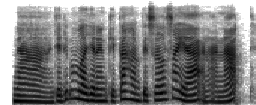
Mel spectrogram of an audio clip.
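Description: Against a quiet background comes a plain, everyday voice with ordinary pitch variation. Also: woman. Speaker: primary school English teacher. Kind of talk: tutorial.

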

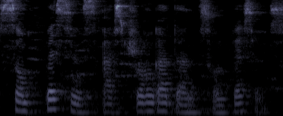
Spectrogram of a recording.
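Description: A woman with a Nigerian accent speaks slowly in a fairly low, somewhat breathy voice with fairly even intonation. Light background noise is present. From Nigeria, Ebonyi State. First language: Igbo. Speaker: spiritual teacher and healer; spiritual teacher. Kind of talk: spiritual teaching video. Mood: earnest, explanatory. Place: home room. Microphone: webcam.

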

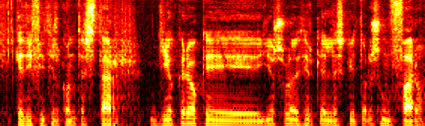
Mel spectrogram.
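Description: A man with a fairly low pitch. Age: 30s. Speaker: novelist; guest. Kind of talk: interview. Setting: TV studio. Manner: hesitant. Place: studio.

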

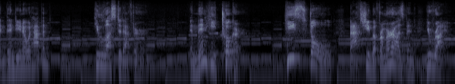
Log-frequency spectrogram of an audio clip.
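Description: A man speaks at a moderate pace with long, frequent pauses while clear music plays in the background. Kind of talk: dramatic scripted speech. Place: meeting room.

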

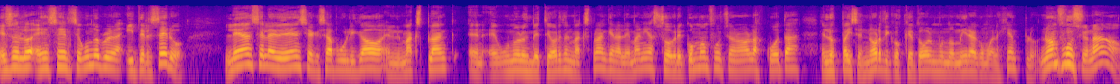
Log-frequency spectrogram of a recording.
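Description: The pace is very fast. Intonation is lively throughout. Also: man, quiet background. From Chile. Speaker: lawyer and author; lawyer. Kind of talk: interview. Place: studio.

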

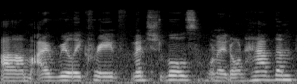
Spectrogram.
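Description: A woman speaks at a moderate pace with fairly even intonation. Light background noise sits behind her. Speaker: vlogger. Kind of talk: casual vlog chat, Q&A answer. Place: home room. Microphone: camera far.

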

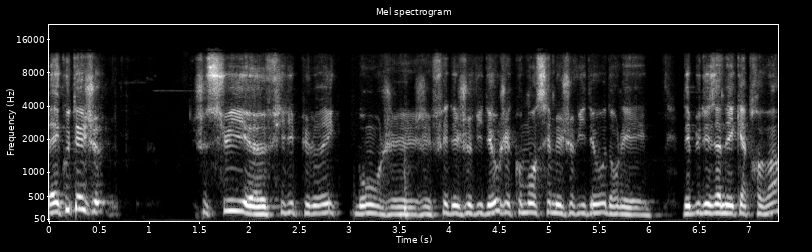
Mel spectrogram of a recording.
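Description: Over a quiet background, a man with a fairly high pitch and a dark, mellow tone speaks at a moderate pace. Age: 70s. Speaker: video game creator and music producer; video game creator. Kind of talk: round table discussion. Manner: halting, many hesitations. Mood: reflective, nostalgic. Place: home room. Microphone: video call.

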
